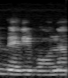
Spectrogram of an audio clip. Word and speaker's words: marijuana: मैरीवाना होता है बेटा हशीश या भंग भी इसको कहते हैं, और ये वर्ड जो है मैरीवाना है, जे साइलेंट है इसमें.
